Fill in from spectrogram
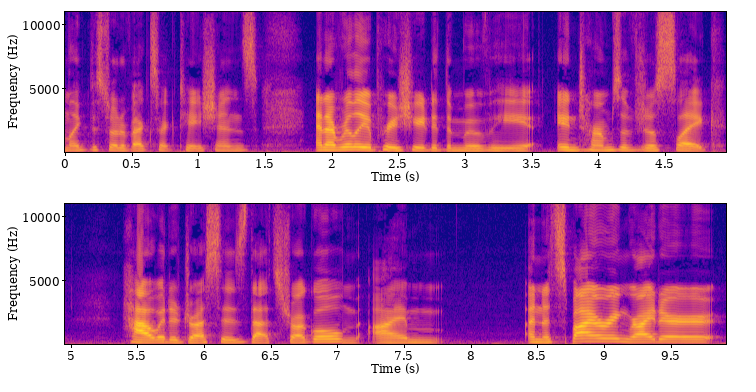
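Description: A woman's voice: mid-range voice, bright, forceful tone, clear, resonant tone. A young woman co-hosting a movie podcast, chatting in a rambling, giggly way full of fillers. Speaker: podcast co-host. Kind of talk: casual chat.

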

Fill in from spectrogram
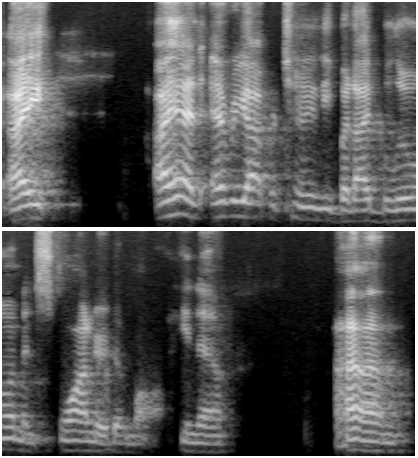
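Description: The recording is rough as a forties-aged man from Connecticut, speaking with an American accent and a medium-pitched voice, tells his personal story at a recovery meeting. His testimony is informal, candid and full of slang, like a conversation.

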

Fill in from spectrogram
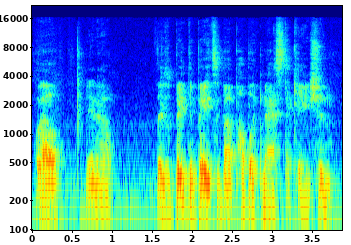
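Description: A man's voice: on the low side, level tone, moderate pace, a little mellow, slight background noise. Dry-humored man in an echoey room. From New Jersey. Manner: dry, self-deprecating humor, often restarts mid-sentence. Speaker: podcast guest, seminary student and accountant. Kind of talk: casual chat.

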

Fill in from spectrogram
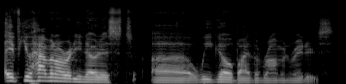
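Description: A man hosting a casual podcast with friends, telling a story in animated, mock-exasperated bursts. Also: fairly low pitch, brisk, no room sound. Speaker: podcast host. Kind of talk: casual chat among friends.

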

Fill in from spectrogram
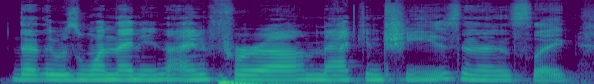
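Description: A woman co-hosting a casual podcast, chatting in a relaxed way about working as a server. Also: mid-range voice, fast, gravelly. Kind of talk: casual chat.

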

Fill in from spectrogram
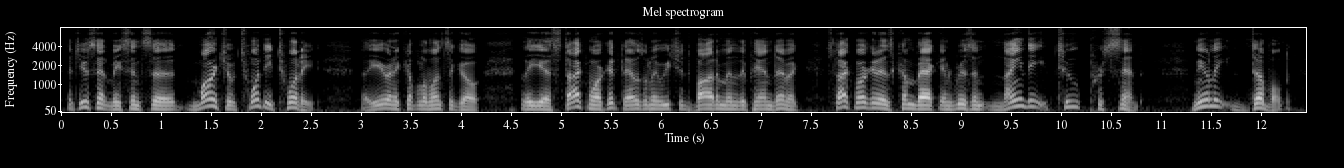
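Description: A man's voice: medium pitch, lively intonation, a little fast, a bit bright, dry recording. A man hosting a live financial radio show, announcing and putting questions to an analyst.

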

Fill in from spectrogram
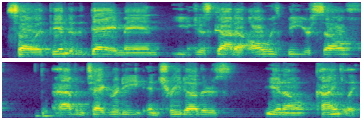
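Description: A lowish, level male voice, pushed and bright, moves at a moderate pace. As an interview guest he delivers blunt coaching tips folksily, tossing in casual curses, and the echoey room colors the motivational conversation.

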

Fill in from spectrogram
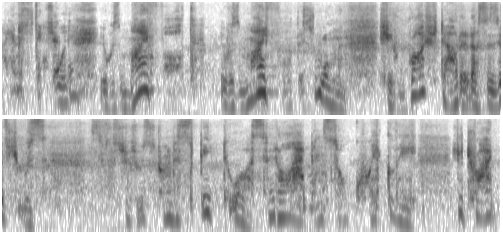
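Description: An actor playing a guilt-ridden rich man who talks in a hushed, halting whisper. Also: on the high side, animated, heavy background noise. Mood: hushed guilty. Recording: film clip with loud music.

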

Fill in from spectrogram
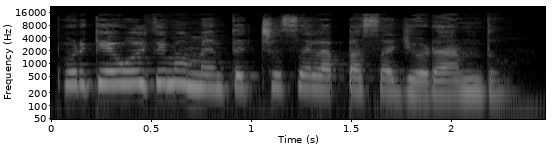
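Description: A woman's voice: a little high, moderate pace, darkish tone, pitched above the performer's own voice, lightly acted. A woman voicing a clever, bossy teenage schoolgirl in a dramatized audiobook reading, earnest and patiently explaining. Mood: matter-of-fact.

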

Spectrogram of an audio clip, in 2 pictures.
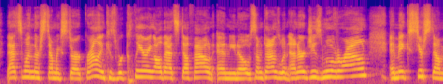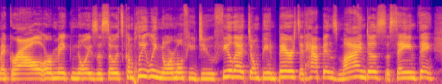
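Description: Brief: woman podcast host, casual explainer, slightly high voice, lively and chatty. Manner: chatty, acts out quoted voices, laughs easily. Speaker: podcast host and Reiki practitioner.

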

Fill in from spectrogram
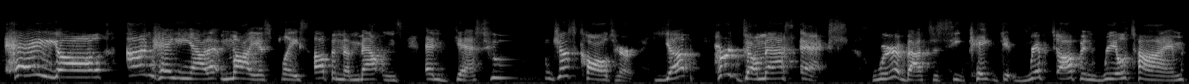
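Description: A woman's voice: sits high, lively intonation, measured pace, pushed and bright, heavily acted, poor audio. An actress playing a gleeful influencer who mocks people and plugs her sponsors. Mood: smug. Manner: breezy, mocking, plugging sponsors. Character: smug woman influencer, gleeful and self-promoting.

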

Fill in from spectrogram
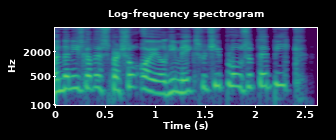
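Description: A man pushes his voice to an extremely high pitch, talking quickly with a fairly bright tone in a dry, clean studio recording. He's playing a tiny, shy, polite pixie man in a kilt who speaks with a Scottish accent and defers to his mistress. The mood is chatty, though his manner stays hesitant and deferential.

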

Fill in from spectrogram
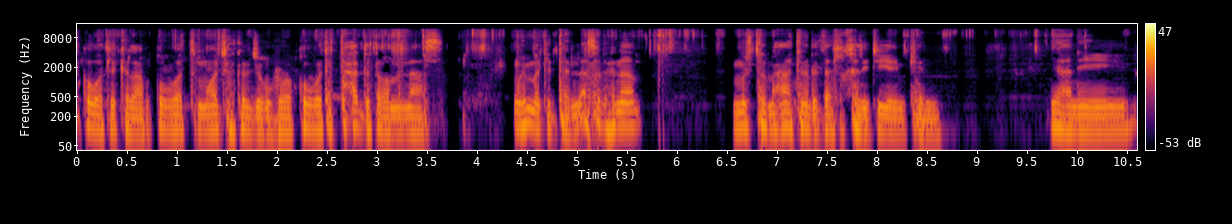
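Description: A middle-aged man, a guest media professional, gives a talk in an audio chat room. Speaking in a lowish voice, he lectures persuasively and shares anecdotes.

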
